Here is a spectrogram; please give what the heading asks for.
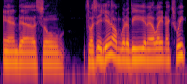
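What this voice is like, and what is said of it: Cuban accent. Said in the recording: “my accent and Cuban accent.”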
